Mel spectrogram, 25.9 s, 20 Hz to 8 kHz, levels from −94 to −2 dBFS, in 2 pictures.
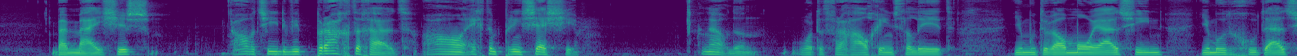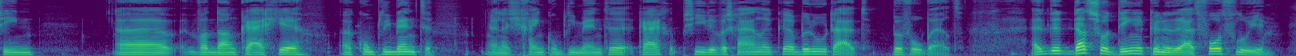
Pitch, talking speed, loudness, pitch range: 110 Hz, 130 wpm, -29 LUFS, 100-125 Hz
